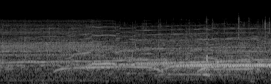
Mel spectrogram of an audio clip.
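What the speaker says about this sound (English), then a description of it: "And it is getting loud in here." A girls' high school varsity basketball crowd in a gym, Haslett fans among them, cheering and whooping steadily and building louder over the closing seconds of a game, a continuous wash of voices.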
